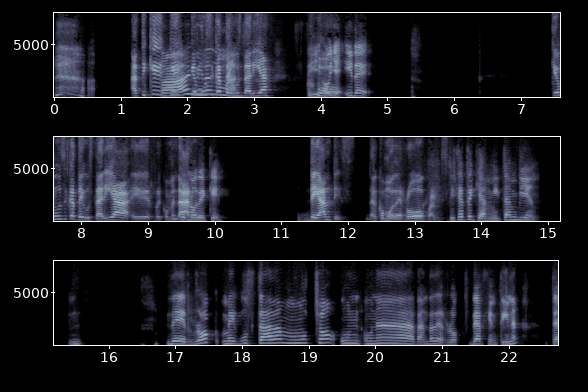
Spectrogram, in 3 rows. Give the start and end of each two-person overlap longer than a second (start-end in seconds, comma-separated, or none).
1.6-2.9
